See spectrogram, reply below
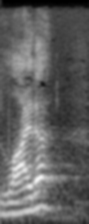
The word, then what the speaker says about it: Lydda: I pronounce it Lydda because I love that song, Lydda Rose, from Music Man. Lydda, so it's Lydda.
